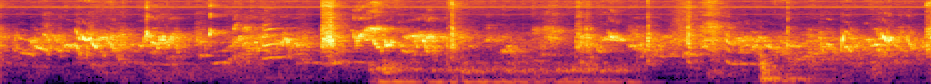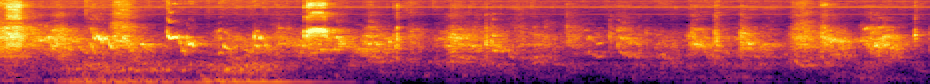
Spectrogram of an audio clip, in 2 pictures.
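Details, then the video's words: Parrot chicks chatter in busy overlapping raspy squeaks and chirps, with some sharper piercing notes and low thuds in the middle, quieter towards the end. "Parrot Chicks"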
